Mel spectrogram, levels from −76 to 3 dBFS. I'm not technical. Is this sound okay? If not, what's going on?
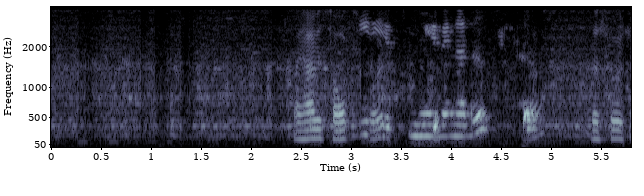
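No. Echo leak: a faint delayed copy of the speech, trailing just under half a second behind, runs from 0 to 2.49 s, 2.66 to 3.12 s and 4.74 to 5.81 s, with short bursts at 3.31 to 3.42 s and 3.8 to 3.89 s. The last burst is briefly louder than the speech itself. Likely a loudspeaker's sound is leaking back into the call. Unlike a room's natural reverberation, this is a distinct repeat with a fixed delay.

Speech suppressed in double talk: the speech dips or drops out briefly at 3.14 to 3.24 s and 5.74 to 5.78 s. From 3.8 to 4.89 s it nearly vanishes for about a second. This likely happens when both sides talk at once and the call software turns everything down. Unlike a network dropout, the gaps occur only while the other side is also talking.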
